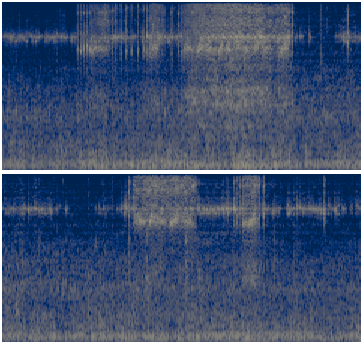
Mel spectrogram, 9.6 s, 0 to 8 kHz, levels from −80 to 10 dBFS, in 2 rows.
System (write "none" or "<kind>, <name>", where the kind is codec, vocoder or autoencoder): vocoder, HiFi-GAN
